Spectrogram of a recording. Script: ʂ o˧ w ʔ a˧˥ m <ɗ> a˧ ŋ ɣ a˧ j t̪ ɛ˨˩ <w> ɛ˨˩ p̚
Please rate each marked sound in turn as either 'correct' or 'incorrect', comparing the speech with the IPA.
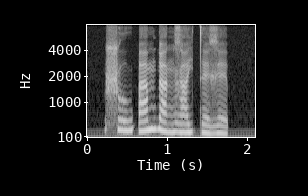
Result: correct, incorrect: ɣ

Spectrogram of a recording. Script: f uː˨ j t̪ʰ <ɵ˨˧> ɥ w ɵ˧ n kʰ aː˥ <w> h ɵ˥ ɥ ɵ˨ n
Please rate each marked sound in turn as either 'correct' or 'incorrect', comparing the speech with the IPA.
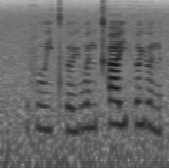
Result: correct, incorrect: j

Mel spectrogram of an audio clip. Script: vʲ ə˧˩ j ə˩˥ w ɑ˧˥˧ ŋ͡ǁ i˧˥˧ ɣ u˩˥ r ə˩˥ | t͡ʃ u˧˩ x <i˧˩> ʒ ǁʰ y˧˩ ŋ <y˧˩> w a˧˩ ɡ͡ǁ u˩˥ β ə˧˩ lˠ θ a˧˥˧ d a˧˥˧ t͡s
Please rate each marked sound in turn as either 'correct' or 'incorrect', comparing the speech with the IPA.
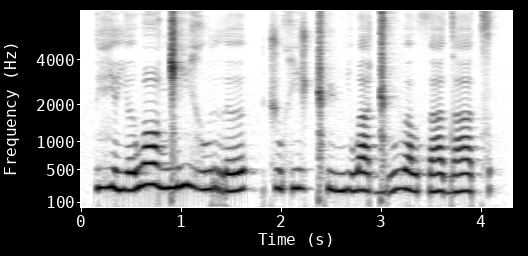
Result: incorrect: i˧˥˧, incorrect: i˧˩

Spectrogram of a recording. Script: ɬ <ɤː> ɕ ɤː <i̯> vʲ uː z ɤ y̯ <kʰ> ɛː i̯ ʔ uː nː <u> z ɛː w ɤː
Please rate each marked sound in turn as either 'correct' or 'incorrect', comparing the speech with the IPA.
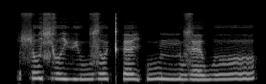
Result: incorrect: ɤ, correct, correct, correct

